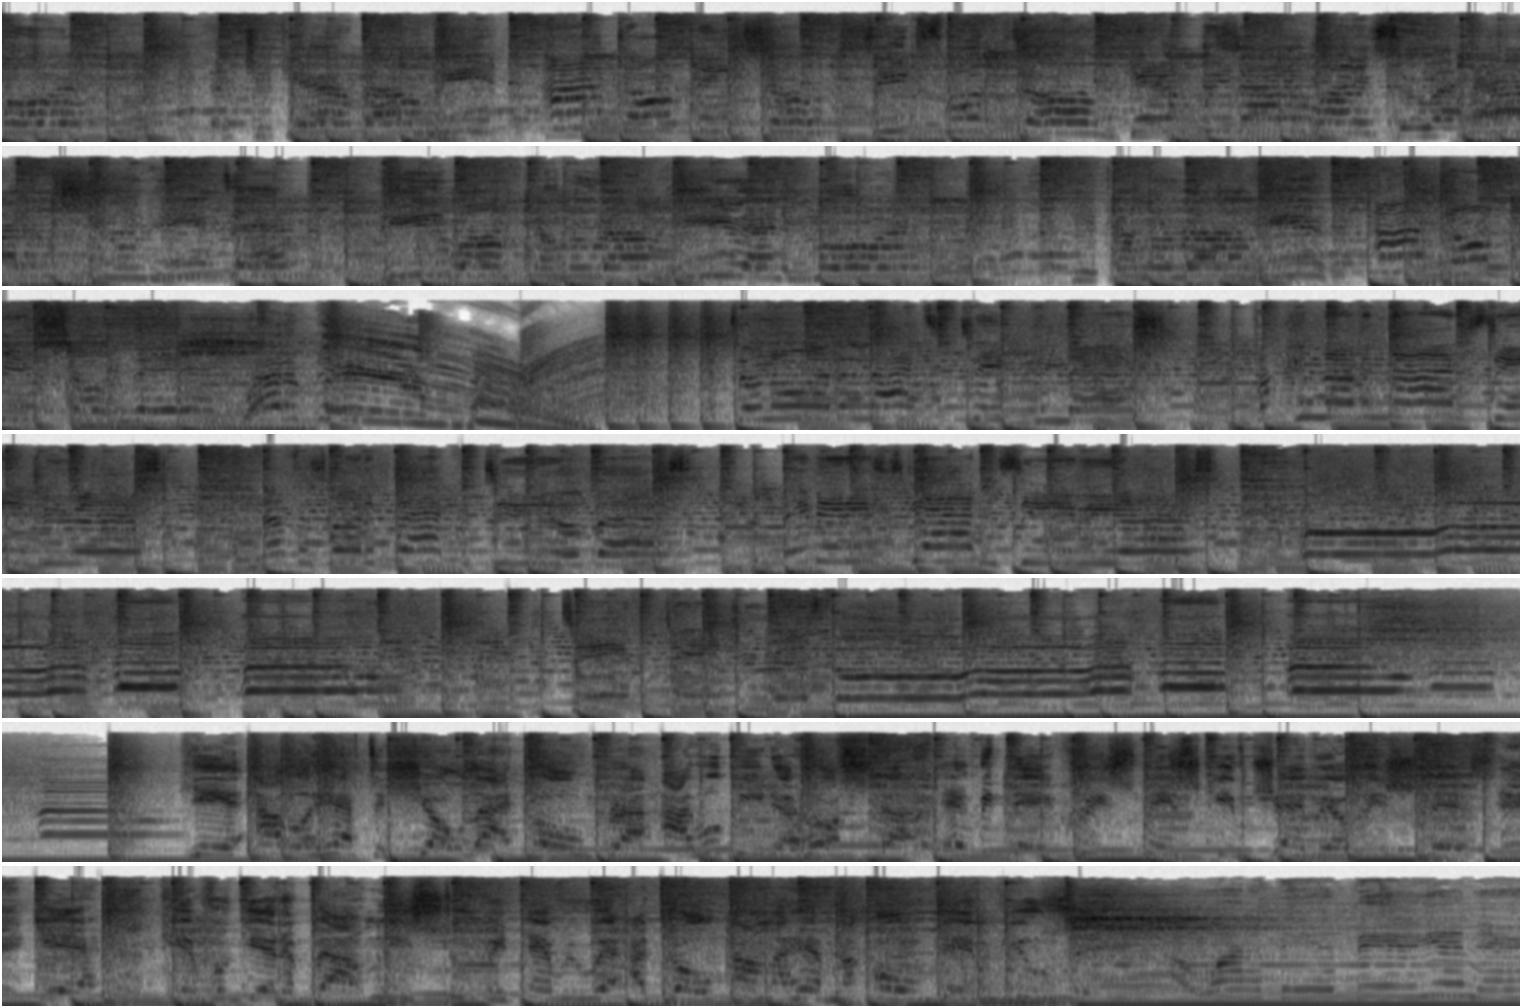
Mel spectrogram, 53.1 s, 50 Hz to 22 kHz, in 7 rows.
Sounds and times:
Pop music: 0.0s - 53.1s.

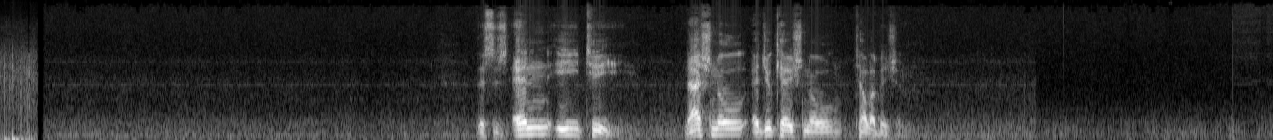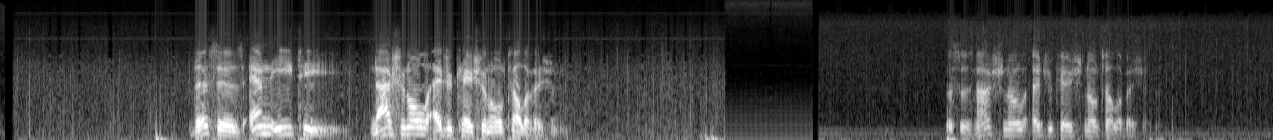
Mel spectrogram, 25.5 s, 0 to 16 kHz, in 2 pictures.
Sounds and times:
Speech: 4.8s - 9.2s, 14.6s - 18.4s, 22.2s - 24.4s.

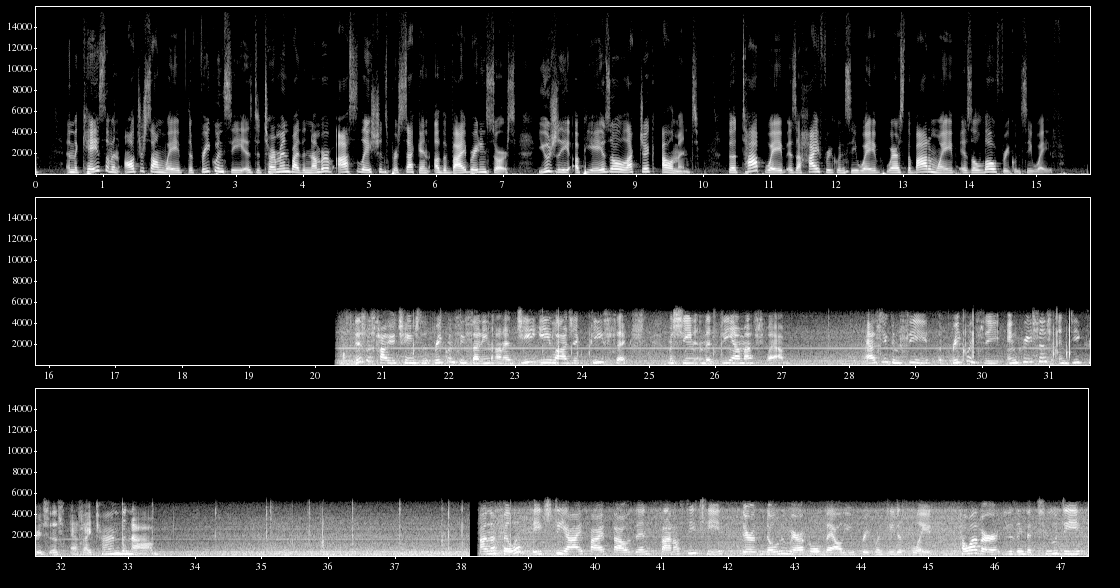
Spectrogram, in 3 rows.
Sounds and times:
Speech: 0.0s - 15.4s, 20.6s - 27.1s, 28.2s - 33.5s, 38.3s - 47.4s.

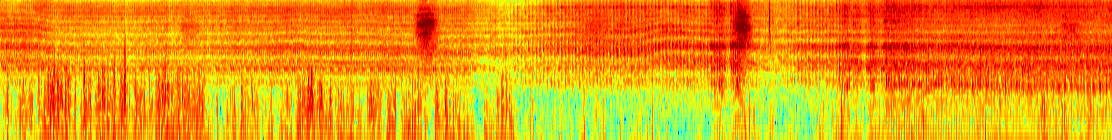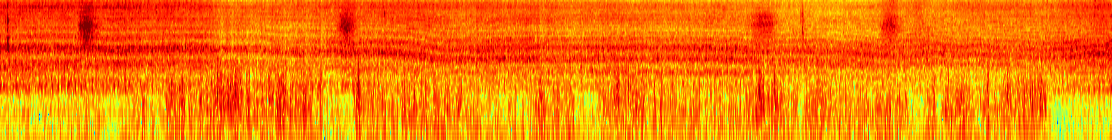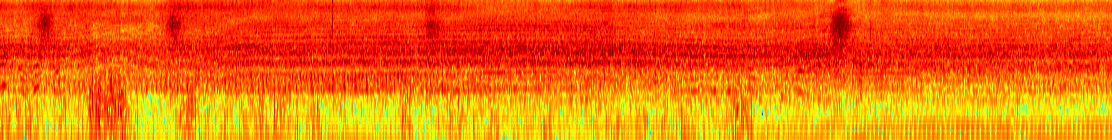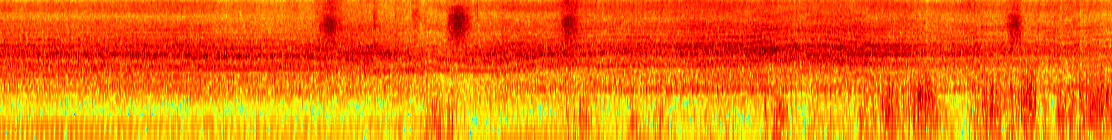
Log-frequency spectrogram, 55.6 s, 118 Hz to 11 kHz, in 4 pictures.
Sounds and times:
Speech: 27.7s - 28.7s, 34.9s - 38.4s.

